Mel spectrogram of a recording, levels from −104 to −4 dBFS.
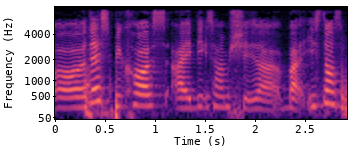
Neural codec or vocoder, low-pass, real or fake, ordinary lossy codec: codec, 16 kHz in and 24 kHz out, 1 kbps, XY-Tokenizer; 7.2 kHz; fake; none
